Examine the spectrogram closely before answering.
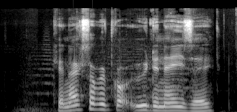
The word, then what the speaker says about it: Udinese: Okay, next up we've got Udinese. I believe that is the correct pronunciation of this football team.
